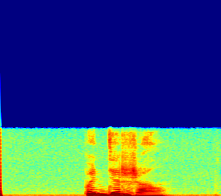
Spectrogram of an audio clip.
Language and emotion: Russian, neutral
